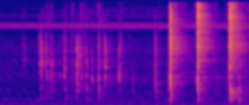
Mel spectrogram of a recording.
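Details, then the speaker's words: CAT portable LED worksite light during teardown: light, crisp clicks in short irregular runs as the spring-loaded piece in the handle locks into grooves; normal handle detent action, nothing wrong. "um so that pushes down against that and it locks into those grooves that why you can hear those clicking and that locking into the different"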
